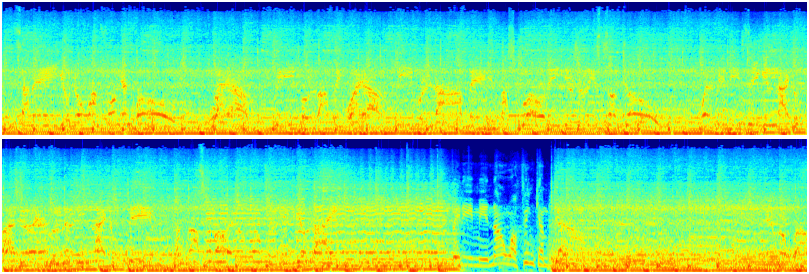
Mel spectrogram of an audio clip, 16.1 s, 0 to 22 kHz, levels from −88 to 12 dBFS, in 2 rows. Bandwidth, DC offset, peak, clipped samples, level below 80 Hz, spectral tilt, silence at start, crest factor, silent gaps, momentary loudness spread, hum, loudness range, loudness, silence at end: 16 kHz; under 0.1%; 0 dBFS; 0.6%; -12 dBFS; -6 dB/octave; 0 s; 8 dB; none; 2 LU; none; 1 LU; -10 LUFS; 0 s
